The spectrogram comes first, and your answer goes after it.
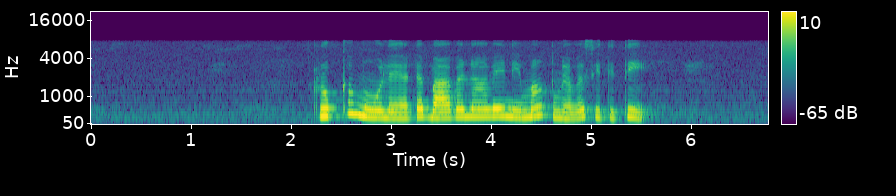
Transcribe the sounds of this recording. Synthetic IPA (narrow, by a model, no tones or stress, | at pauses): rukːəmuːləjaʈəbaːʋənaːʋeːnimaknəʋəsit̪it̪iː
